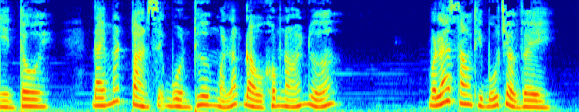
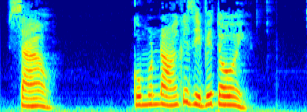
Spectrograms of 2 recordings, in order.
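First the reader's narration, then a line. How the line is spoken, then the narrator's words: Cold question. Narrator (Vietnamese): Bố lạnh lùng hỏi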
